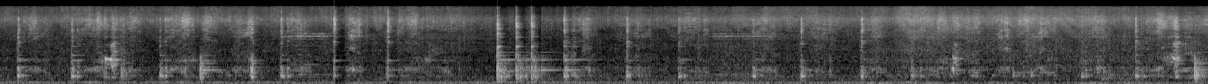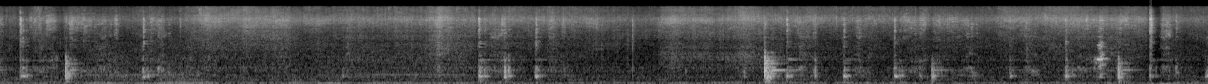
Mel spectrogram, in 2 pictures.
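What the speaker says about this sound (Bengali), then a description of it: "এটা ভেজে নেবো, এরকম হলে একে বলে নিম বেগুন" Neem leaves and eggplant frying in a village kitchen pan, a steady bright sizzle running throughout with frequent scraping and clinking as the mixture is stirred, close and fairly loud with no voices.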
